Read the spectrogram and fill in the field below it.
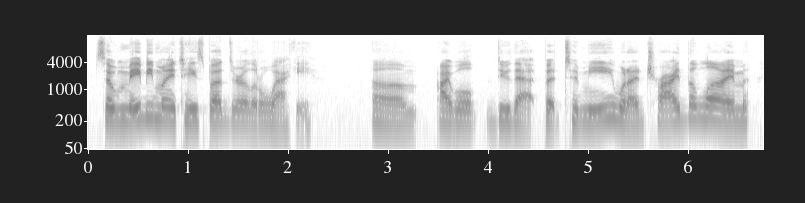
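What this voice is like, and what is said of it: Sick-sounding voice. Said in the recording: “I'm still sick, as you can tell from my voice. ... really helped my throat”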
